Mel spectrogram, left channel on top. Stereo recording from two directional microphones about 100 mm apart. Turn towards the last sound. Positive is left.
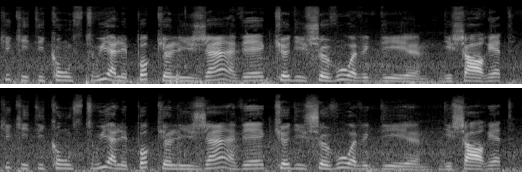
turn(degrees=-10)  # may be behind; listen again after turning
